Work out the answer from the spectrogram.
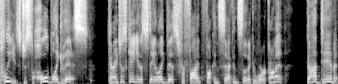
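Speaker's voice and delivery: frustrated, fed-up voice. Pleading with a tilting part while working on it: frustrated. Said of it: "I'm getting frustrated with this thing".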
